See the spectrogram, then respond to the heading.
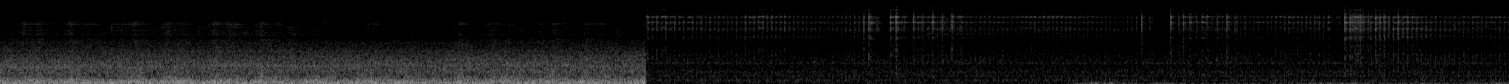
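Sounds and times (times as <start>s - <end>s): freight train rolling past: 0.0s - 6.5s
light mechanical clicks and rattles: 6.4s - 15.0s.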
